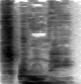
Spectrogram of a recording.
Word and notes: scrawny: British English

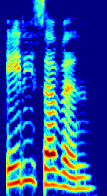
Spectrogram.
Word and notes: 87: British English

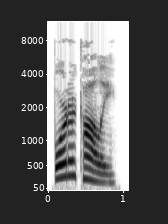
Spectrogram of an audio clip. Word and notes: border collie: British English

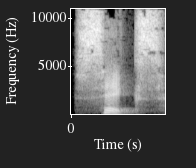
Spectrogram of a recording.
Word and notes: six: American English

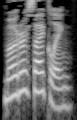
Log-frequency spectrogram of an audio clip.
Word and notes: motorcycling: British English

